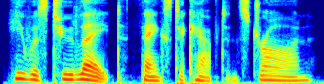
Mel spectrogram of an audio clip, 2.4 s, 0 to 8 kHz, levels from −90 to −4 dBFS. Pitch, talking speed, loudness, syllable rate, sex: 155 Hz, 175 wpm, -21 LUFS, 4.2 syllables/s, female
